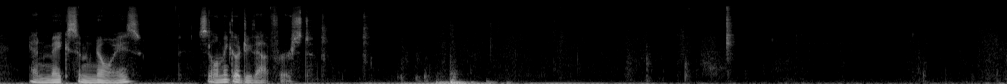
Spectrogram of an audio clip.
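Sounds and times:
faint rustling: 3.8 - 10.0.

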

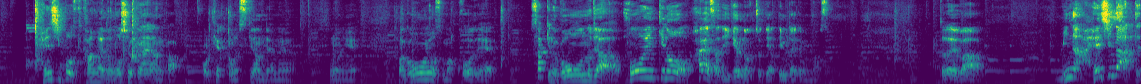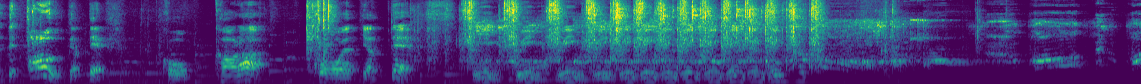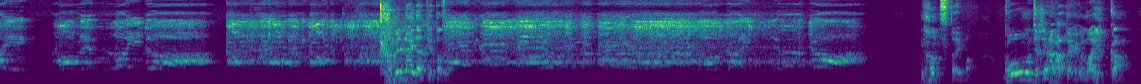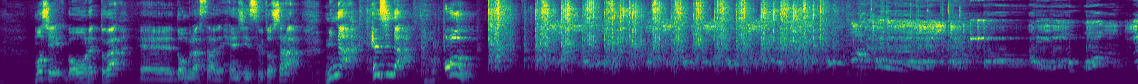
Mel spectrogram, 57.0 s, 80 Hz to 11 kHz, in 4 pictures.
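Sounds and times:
toy gear rhythmic clicks: 19.4 - 26.7, 48.9 - 55.4
synthesized toy jingle: 53.7 - 56.3.

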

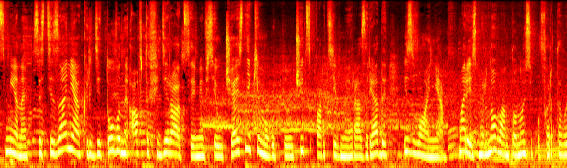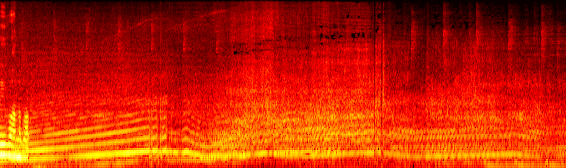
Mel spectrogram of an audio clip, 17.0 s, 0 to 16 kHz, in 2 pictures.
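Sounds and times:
drag car accelerating hard: 2.8 - 17.0.

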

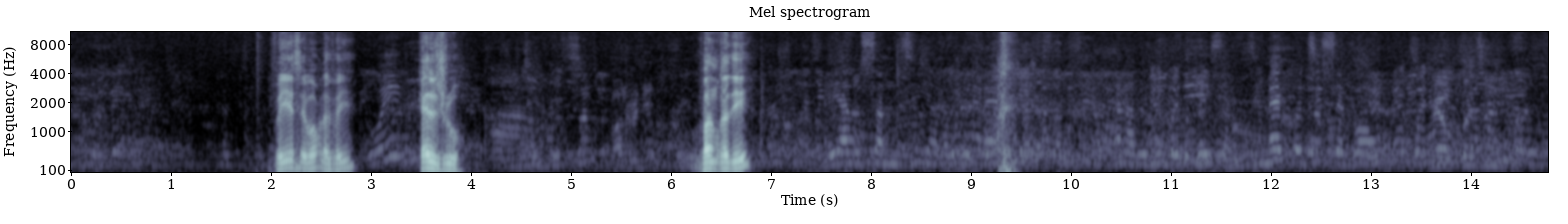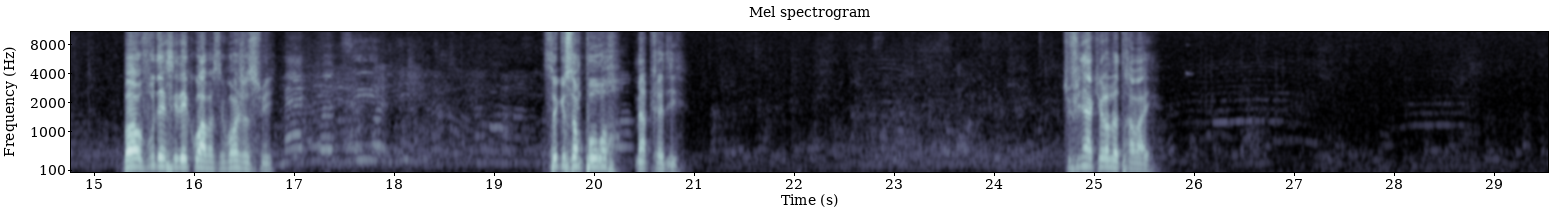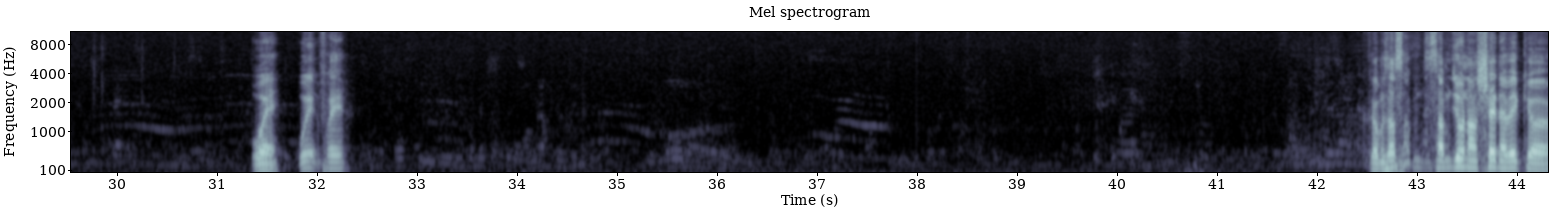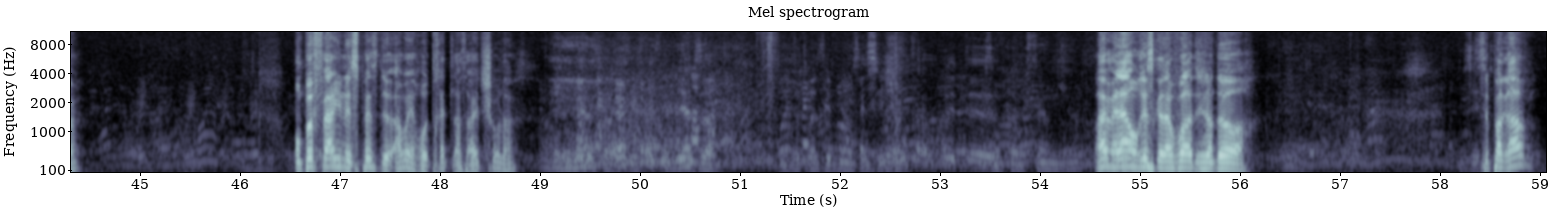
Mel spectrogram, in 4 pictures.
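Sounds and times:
faint distant voices: 0.0 - 47.2, 48.8 - 59.0
murmur of people talking: 0.0 - 59.0.

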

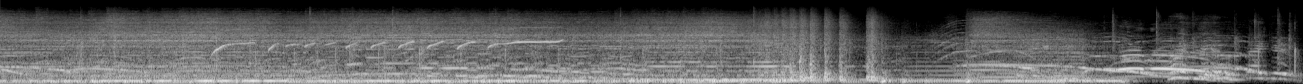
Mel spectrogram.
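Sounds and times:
lead guitar high notes run: 0.0 - 8.1
live rock band playing: 0.0 - 11.1.

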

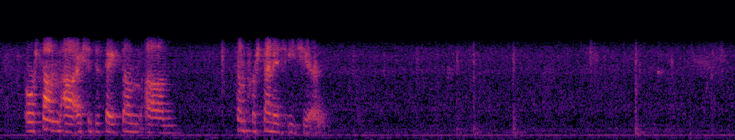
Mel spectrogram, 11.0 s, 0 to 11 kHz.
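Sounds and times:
low electrical hum: 0.0 - 11.0
stylus tapping on tablet screen: 6.7 - 7.9, 9.4 - 9.9.

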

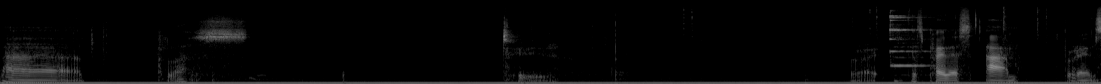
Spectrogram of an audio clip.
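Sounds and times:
low electrical hum: 0.0 - 11.0
keyboard and mouse clicks: 6.8 - 7.1, 10.0 - 10.8.

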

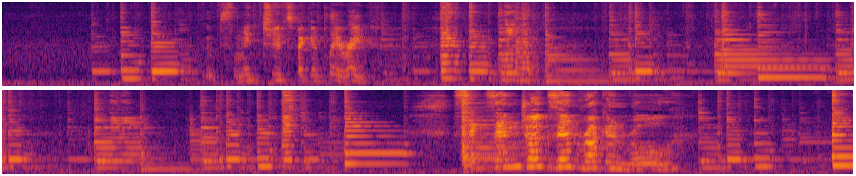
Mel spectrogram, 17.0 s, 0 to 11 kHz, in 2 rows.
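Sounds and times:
ukulele plucked notes and chords: 0.9 - 2.1, 3.8 - 17.0
woman singing: 13.1 - 15.4.

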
